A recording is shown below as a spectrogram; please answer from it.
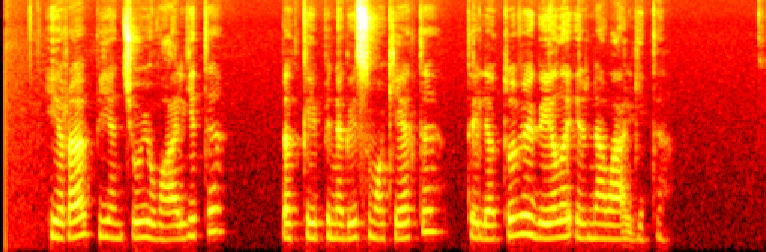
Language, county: Lithuanian, Vilnius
